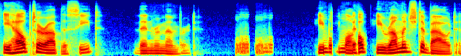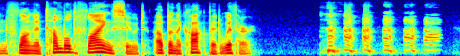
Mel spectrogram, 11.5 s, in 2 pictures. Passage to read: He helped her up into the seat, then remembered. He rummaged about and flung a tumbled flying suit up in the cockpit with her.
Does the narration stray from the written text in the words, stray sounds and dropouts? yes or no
yes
